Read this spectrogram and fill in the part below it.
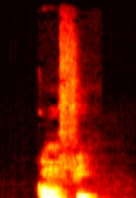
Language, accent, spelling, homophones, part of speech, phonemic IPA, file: French, Canada, confit, confie / confient / confies / confis / confît / confits, adjective / noun / verb, /kɔ̃.fi/, LL-Q150 (fra)-confit.wav
- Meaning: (adjective) preserved, pickled; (noun) confit; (verb) 1. past participle of confire 2. inflection of confire: third-person singular present indicative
